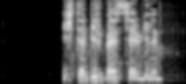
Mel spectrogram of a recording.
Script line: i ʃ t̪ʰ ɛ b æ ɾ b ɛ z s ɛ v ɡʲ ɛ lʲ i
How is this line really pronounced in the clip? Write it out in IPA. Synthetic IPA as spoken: i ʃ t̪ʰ ɛ b i ɾ b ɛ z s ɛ v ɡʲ i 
